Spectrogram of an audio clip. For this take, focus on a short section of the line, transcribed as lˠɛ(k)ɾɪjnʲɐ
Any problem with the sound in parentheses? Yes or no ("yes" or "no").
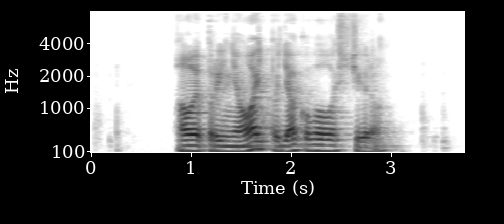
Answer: yes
